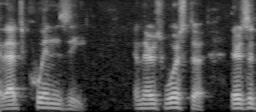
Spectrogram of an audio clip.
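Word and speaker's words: Quincy: That's quinzy.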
